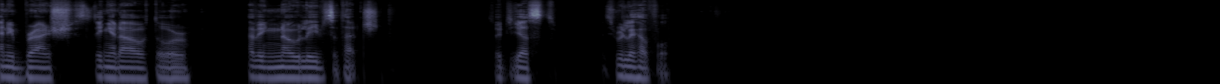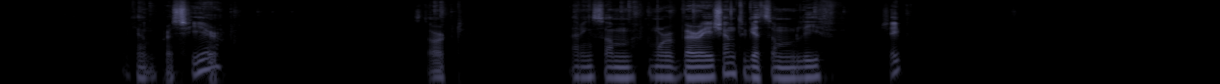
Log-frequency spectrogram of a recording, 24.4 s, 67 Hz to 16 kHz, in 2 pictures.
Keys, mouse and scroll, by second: 0.1 scroll down 3, 0.5 middle click, 0.8 shift+middle click, 1.3 middle click, 1.9 shift+d, 2.8 middle click, 3.4 middle click, 3.9 scroll up 3, 4.1 middle click, 4.7 middle click, 5.3 g, 6.0 middle click, 7.5 s, 7.8 g, 8.5 middle click, 8.8-10.9 typing, 9.0 middle click, 9.5 middle click, 10.0 middle click, 10.4 middle click, 10.7 middle click, 11.1 middle click, 11.5 middle click, 11.6 middle click, 11.8 shift+middle click, 11.8 shift+middle click, 11.9 middle click, 12.3 click, 12.9 scroll down 5, 13.3 shift+middle click, 13.7 shift+d, 15.3 shift+d, 15.5 shift+d, 17.4 shift+middle click, 17.4 shift+d, 17.9 shift+d, 19.9 ctrl+z, 20.9 right click, 21.4 shift+d, 22.9 shift+d, 24.2 middle click.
